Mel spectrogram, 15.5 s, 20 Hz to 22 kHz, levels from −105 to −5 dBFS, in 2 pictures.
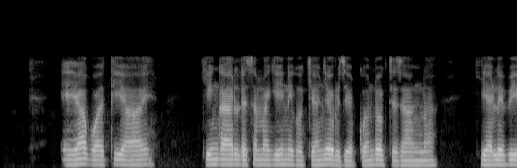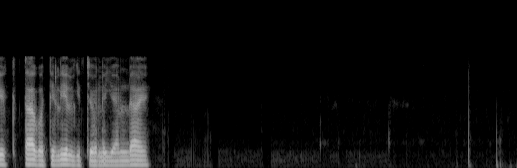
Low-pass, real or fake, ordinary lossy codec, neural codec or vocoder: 5.4 kHz; fake; none; codec, 16 kHz in and 24 kHz out, 2.2 kbps, FireRedTTS-2 codec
